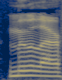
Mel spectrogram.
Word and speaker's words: Mueller: It's spelled with an M-U-E. Yeah, I don't know. It's a Midwest thing. If you go around Wisconsin specifically, but maybe Minnesota too, there's a whole bunch of us, what should be German, like Mueller, full-on umlauts, make it German, that go by Miller. So it is officially Miller.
